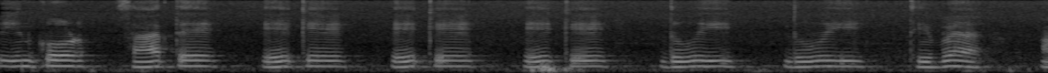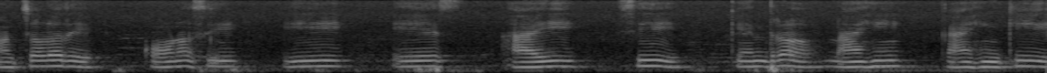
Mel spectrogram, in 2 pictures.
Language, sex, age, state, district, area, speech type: Odia, female, 60+, Odisha, Khordha, rural, read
